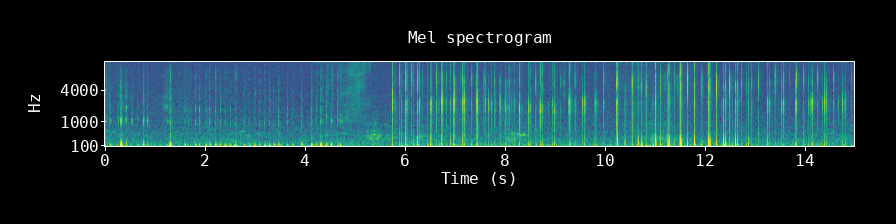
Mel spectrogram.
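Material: Cardboard.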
